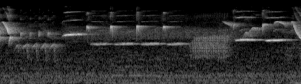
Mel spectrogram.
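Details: Canary song meant to lure other canaries into singing: quick sliding notes, a long flat whistle with faint ticking, a short buzzy passage, then high clear whistles and a final rising sweep.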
